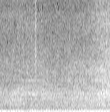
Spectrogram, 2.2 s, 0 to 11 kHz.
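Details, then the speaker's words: Ford F150 2WD work truck with newer clutch, new starter, battery, radiator, plugs, wires and distributor cap, fresh oil change, still needing an ignition switch: low, steady, even idle rumble with no misses, knocks or ticks; smooth, healthy idle. "doesn't [Music] smoke like I said it's pretty dry underneath gear shifts great it's got a newer clutch in it for sure it pulls hard just a $1,200 work truck"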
